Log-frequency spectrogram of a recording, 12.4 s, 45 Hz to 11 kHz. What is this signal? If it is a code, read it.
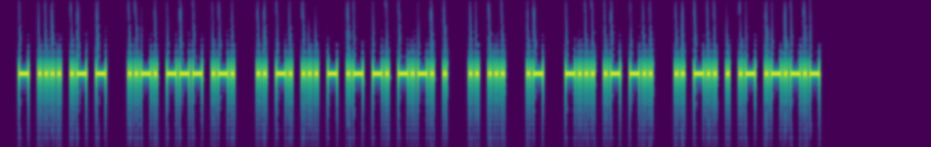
Morse code, heard as a keyed tone, about 27 wpm, 700 Hz. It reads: THAT FOR INSTANCE IS A BAD IDEA.
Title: Sentences from Top 1000 Words - Review Part 5 - 28wpm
